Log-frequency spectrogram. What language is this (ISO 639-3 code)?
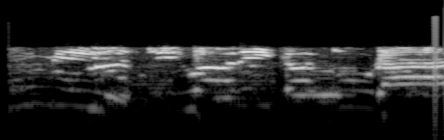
kat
